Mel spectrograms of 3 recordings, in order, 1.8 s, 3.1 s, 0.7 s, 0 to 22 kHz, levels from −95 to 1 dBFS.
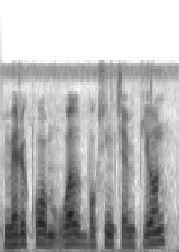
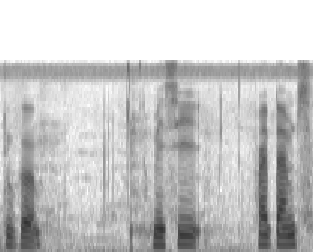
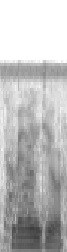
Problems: background conversations at intervals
